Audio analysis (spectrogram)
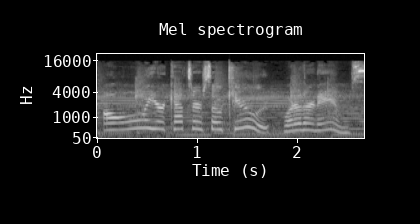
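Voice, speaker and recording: Valentina, bubbly high-pitched flirt. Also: female voice, expressive, measured pace, music in the background. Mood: gushing. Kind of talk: bubbly audio drama acting.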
